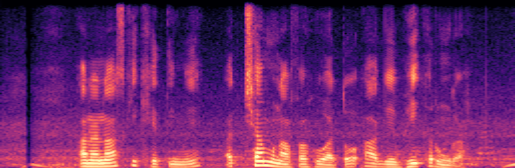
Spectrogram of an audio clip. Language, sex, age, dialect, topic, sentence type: Hindi, male, 31-35, Hindustani Malvi Khadi Boli, agriculture, statement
